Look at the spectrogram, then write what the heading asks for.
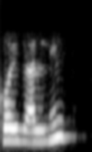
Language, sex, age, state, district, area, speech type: Punjabi, female, 60+, Punjab, Barnala, rural, conversation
